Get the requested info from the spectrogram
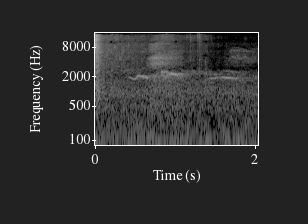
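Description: Quiet outdoor background with faint bird calls, a short wavering chirp about half a second in and another about a second and a half in, after a brief soft knock right at the start.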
